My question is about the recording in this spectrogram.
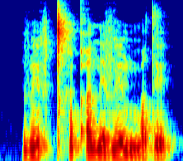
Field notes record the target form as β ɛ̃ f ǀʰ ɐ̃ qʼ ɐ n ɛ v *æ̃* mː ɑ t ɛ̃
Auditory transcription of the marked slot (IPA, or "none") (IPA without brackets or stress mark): ɛ̃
